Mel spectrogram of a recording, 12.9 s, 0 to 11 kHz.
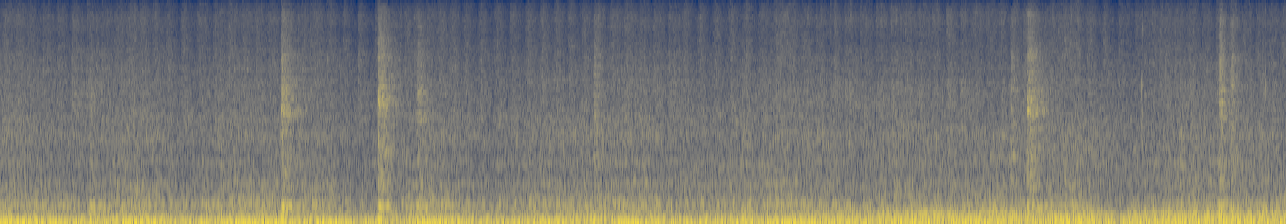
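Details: Cheap BMW E39 six-cylinder that made a bang and stopped running on all 6 cylinders: deep lumpy rumble with an uneven beat through the idle; misfire, cause unknown.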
